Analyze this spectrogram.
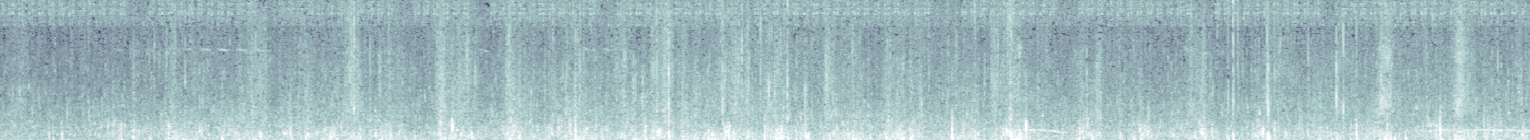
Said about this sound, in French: Le ruisseau, mais c'est un ruisseau qui est bien gonflé, c'est là. Il est devenu gros, là. Il a beaucoup plu, donc forcément, il y a beaucoup d'eau, ouais.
